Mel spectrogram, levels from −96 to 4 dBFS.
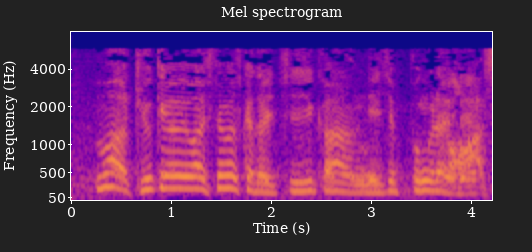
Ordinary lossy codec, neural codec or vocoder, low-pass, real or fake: MP3, 24 kbps; vocoder, 44.1 kHz, 128 mel bands every 512 samples, BigVGAN v2; 7.2 kHz; fake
